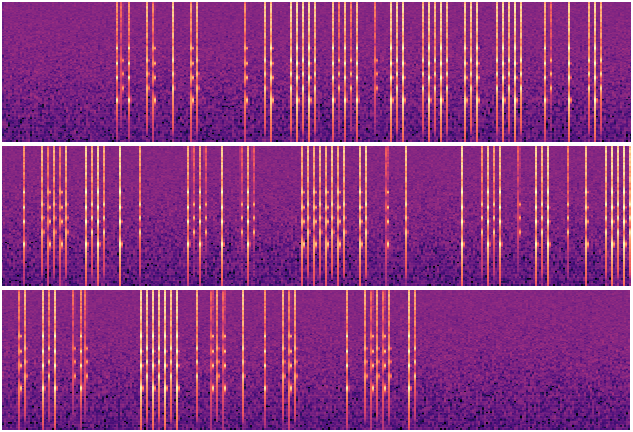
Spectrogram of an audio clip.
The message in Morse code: WE ZULLEN DIT IN HET KADER VAN DE

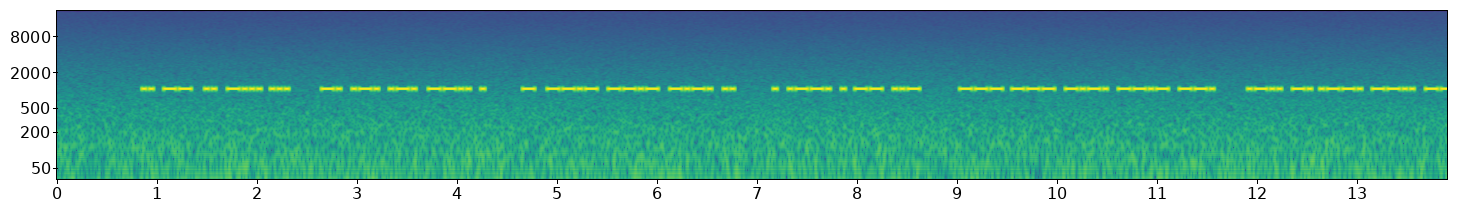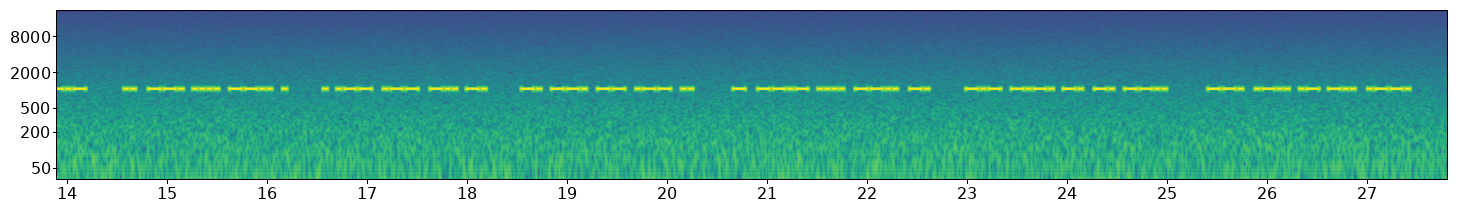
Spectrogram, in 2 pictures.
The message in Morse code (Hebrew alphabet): ימיבש נררזו תקקסי ופומט ההסקג לנפזק יגחזו וצצדן נגמצי תקחזן כסננז גלאדף

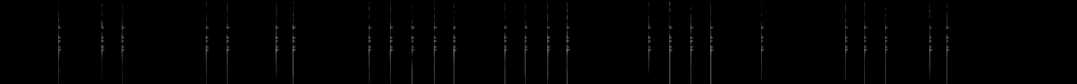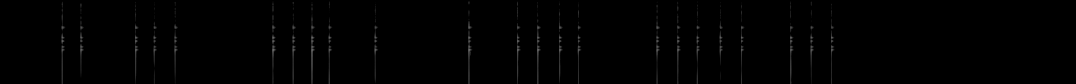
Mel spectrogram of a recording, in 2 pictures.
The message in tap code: BGYQM HQDX

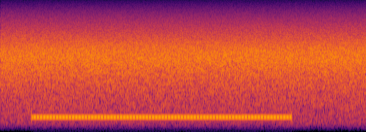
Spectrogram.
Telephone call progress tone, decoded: dial tone

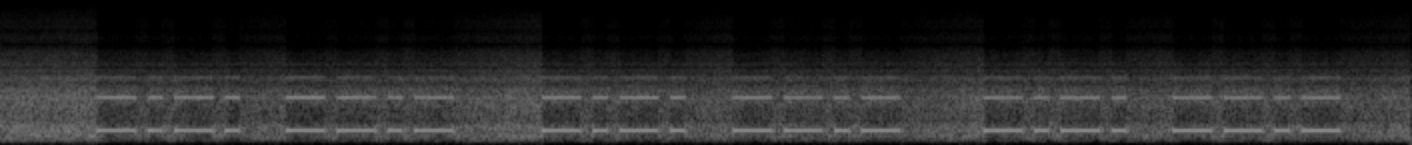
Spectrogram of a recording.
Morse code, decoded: CQ CQ CQ

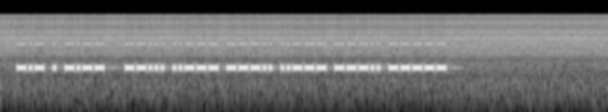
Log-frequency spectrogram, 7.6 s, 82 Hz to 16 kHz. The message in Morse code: KEY 728280

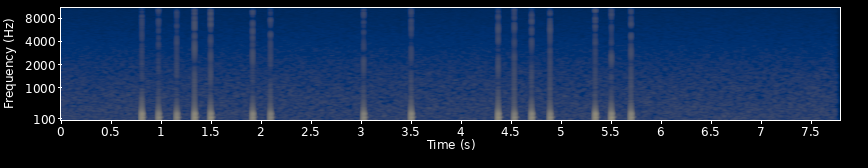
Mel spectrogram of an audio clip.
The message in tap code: WAS

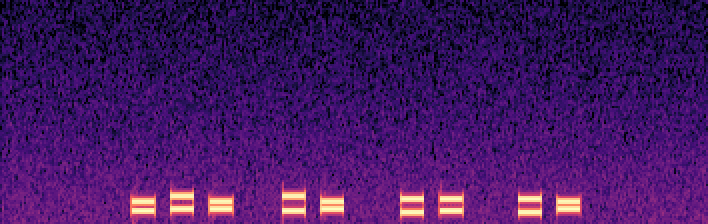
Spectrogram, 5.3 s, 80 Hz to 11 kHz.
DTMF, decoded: 497 67 25 27

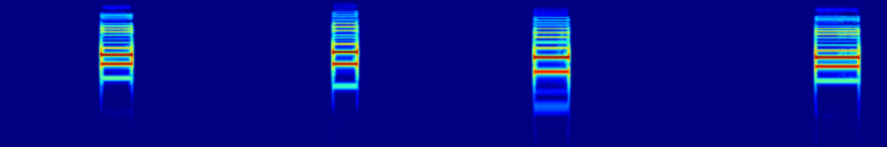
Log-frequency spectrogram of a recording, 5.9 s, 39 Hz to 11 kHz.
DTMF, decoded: 0 # 1 7

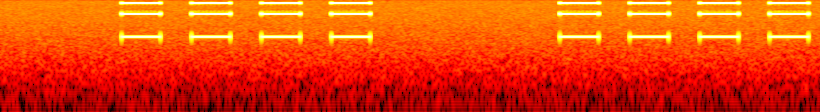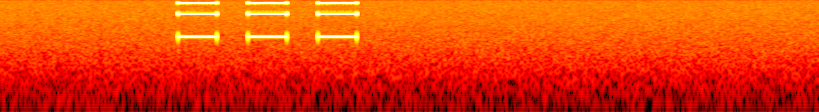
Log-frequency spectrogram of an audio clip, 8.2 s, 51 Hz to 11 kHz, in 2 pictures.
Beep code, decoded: 4-4-3

